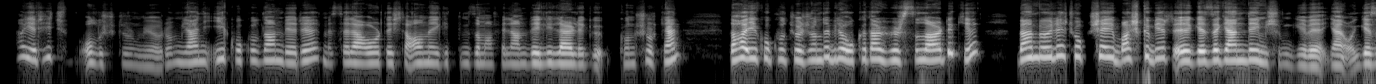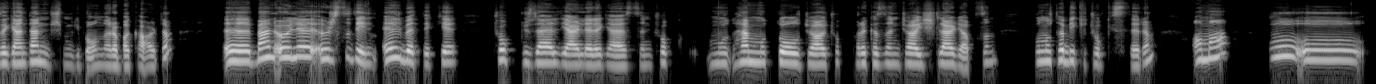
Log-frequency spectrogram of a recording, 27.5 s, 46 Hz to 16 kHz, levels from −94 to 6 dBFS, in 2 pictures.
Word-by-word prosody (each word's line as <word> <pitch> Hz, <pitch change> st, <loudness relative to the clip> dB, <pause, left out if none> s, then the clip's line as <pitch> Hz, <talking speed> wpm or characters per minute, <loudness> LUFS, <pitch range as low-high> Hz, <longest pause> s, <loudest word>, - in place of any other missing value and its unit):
Hayır, 290 Hz, -5 st, -5 dB
hiç 295 Hz, +3 st, -14 dB
oluşturmuyorum. 190 Hz, -2 st, -15 dB
Yani, 215 Hz, +2 st, -6 dB
ilkokuldan 245 Hz, -1 st, -8 dB
beri 230 Hz, +6 st, -4 dB
mesela 205 Hz, 0 st, -4 dB
orada, 205 Hz, 0 st, -6 dB
işte, 200 Hz, 0 st, -9 dB
almaya 205 Hz, 0 st, -6 dB
gittiğim 200 Hz, 0 st, -21 dB
zaman 195 Hz, 0 st, -12 dB
falan 190 Hz, 0 st, -11 dB
velilerle 200 Hz, -1 st, 0 dB
gö 185 Hz, -, -13 dB, 0.2 s
konuşurken, 225 Hz, -, -3 dB, 0.5 s
daha 280 Hz, +4 st, +8 dB
ilkokul 265 Hz, -1 st, -1 dB
çocuğunda 250 Hz, +4 st, -2 dB
bile 270 Hz, +1 st, +2 dB
o 235 Hz, -2 st, +3 dB
kadar 265 Hz, 0 st, +1 dB
hırslılardı 245 Hz, -, +2 dB
ki 390 Hz, +2 st, -2 dB, 0.4 s
ben, 290 Hz, +3 st, +5 dB
böyle, 305 Hz, +2 st, +2 dB
çok, 315 Hz, -1 st, -5 dB
şey, 305 Hz, -4 st, +3 dB
başka 265 Hz, +2 st, +2 dB
bir, 285 Hz, +1 st, 0 dB
eee, 235 Hz, -, +7 dB
gezegendeymişim 235 Hz, -4 st, +4 dB
gibi, 165 Hz, -3 st, -1 dB
yani, 175 Hz, -3 st, -1 dB
gezegendenmişim 200 Hz, -1 st, 0 dB
gibi 170 Hz, 0 st, -10 dB
onlara 170 Hz, +2 st, -3 dB
bakardım. 165 Hz, -, -3 dB, 0.5 s
Eee, 230 Hz, 0 st, +6 dB
ben 290 Hz, +3 st, +6 dB
öyle 300 Hz, +2 st, +4 dB
hırslı 260 Hz, +1 st, -3 dB
değilim. 215 Hz, -5 st, +1 dB
Elbette 230 Hz, -8 st, +1 dB
ki, 215 Hz, +2 st, -2 dB, 0.4 s
çok 250 Hz, 0 st, -3 dB
güzel 205 Hz, 0 st, -1 dB
yerlere 180 Hz, -1 st, +3 dB
gelsin, 170 Hz, 0 st, -4 dB
çok 210 Hz, +3 st, -9 dB, 0.3 s
mu 200 Hz, +1 st, -11 dB
hem 225 Hz, +2 st, +4 dB
mutlu 215 Hz, 0 st, 0 dB
olacağı, 190 Hz, -2 st, +1 dB
çok 210 Hz, +2 st, -24 dB
para 200 Hz, 0 st, -5 dB
kazanacağı 195 Hz, 0 st, -1 dB
işler 195 Hz, +1 st, +1 dB
yapsın. 195 Hz, +10 st, -7 dB, 0.4 s
Bunu 230 Hz, +1 st, -4 dB
tabii 235 Hz, -2 st, 0 dB
ki 205 Hz, -, -19 dB
çok 185 Hz, -1 st, -13 dB
isterim. 190 Hz, -, -7 dB, 0.4 s
Ama 285 Hz, +10 st, -1 dB, 0.4 s
bu, 315 Hz, +2 st, -2 dB
ııı, 245 Hz, -2 st, -3 dB
215 Hz, 145 wpm, -21 LUFS, 195-250 Hz, 0.5 s, daha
